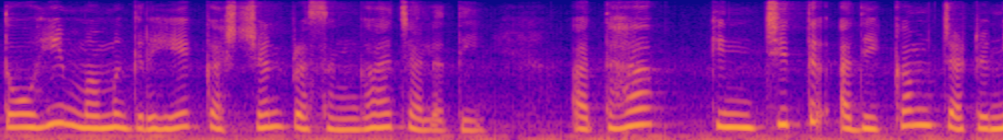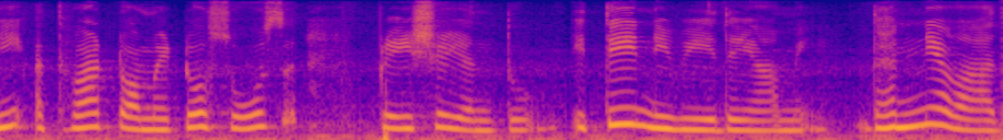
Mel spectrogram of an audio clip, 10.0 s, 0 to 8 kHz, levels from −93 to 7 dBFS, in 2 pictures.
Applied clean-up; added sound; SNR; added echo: none; none; none; none.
